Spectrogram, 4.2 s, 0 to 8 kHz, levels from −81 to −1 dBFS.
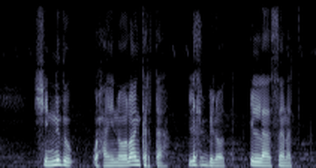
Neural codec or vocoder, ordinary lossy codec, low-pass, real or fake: none; none; none; real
